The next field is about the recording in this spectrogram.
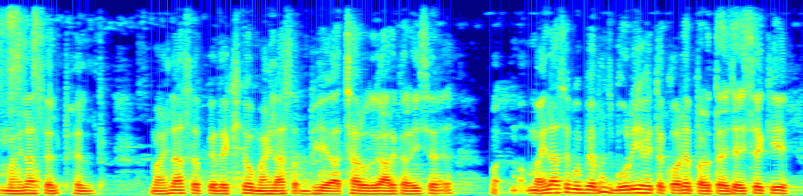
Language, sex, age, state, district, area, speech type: Maithili, male, 30-45, Bihar, Muzaffarpur, rural, spontaneous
